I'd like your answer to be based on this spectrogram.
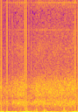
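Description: Strong November wind buffets the microphone in rough, rumbling gusts, loud and close, with no other sounds standing out.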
